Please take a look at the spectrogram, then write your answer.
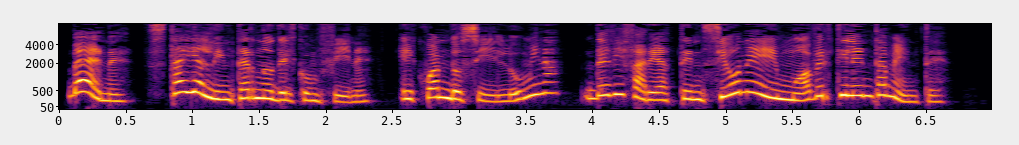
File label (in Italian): lang it it, voiceovers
